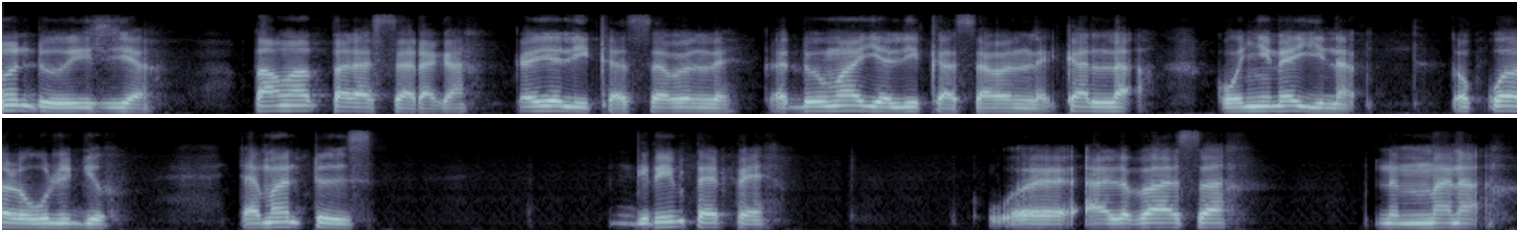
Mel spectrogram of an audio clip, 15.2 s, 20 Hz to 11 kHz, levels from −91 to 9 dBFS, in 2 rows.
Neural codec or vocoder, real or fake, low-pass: codec, 16 kHz, 2 kbps, FunCodec, trained on Chinese and English, 25 frames a second; fake; 7.2 kHz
